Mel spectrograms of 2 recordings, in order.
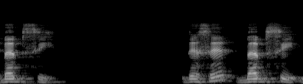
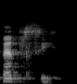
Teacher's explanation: Pa is not there in Arabic, so that's the reason they say Bebsi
